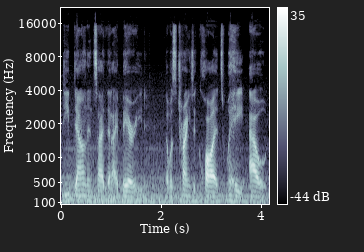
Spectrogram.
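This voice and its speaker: A man's voice: lowish voice, flat delivery, normal speed, very noisy. A young male singer speaking in an earnest, introspective documentary voice-over.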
